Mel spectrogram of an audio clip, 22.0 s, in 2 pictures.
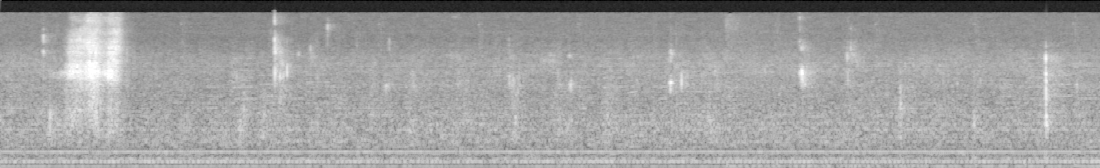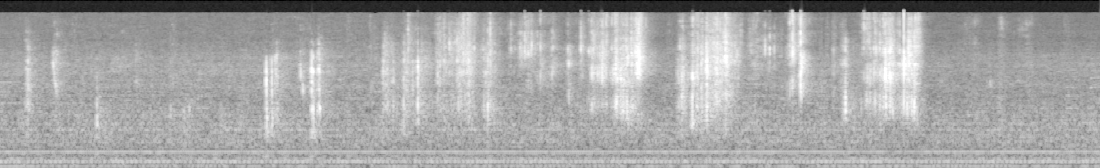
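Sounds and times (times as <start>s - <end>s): steady low hum: 0.0s - 22.0s
wet chewing clicks: 6.6s - 7.0s
crisp crunching of seaweed: 13.7s - 20.3s.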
